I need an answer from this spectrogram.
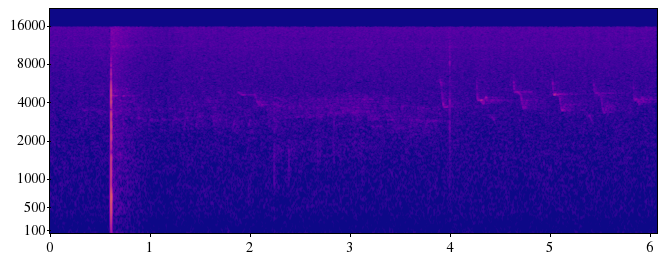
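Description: A single sharp click about half a second in, then faint small-bird calls in the forest: a quiet high twitter, then near the end a run of five short high notes, each dropping in pitch, over a steady faint hiss.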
